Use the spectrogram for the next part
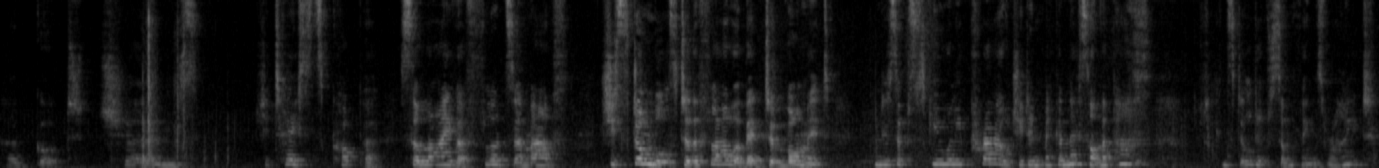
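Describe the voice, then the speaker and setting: A woman reading literary fiction aloud in an expressive, measured narration with emphatic phrasing. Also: on the high side. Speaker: short story reader. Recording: roomy, distant mic, faint noise.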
